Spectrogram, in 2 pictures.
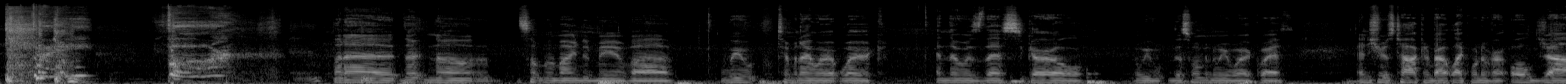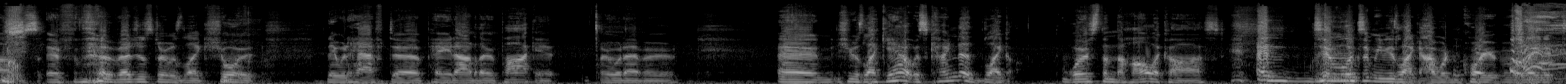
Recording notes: we tried recording in a new setup and it didnt work!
